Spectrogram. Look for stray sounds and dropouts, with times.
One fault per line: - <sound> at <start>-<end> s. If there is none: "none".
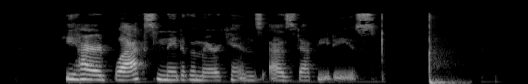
- thud at 4.3-4.7 s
